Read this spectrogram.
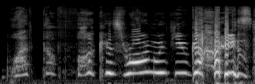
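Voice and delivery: high, loud mock outrage; utterly appalled. Fan voicing the Grim Reaper appalled at goofy adventurers, loud and aghast. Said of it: "he's just utterly appalled by them".

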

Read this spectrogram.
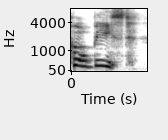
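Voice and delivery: high, tearful cry of relief; a light tearful sob of relief; sobbing. Acted. Beauty sobs over the waking beast, tearful.

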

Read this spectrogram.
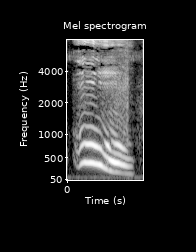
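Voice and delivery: sharp gasp into a high loud oh; startled gasp. Real, not acted. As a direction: gasp as if jolted by a screech. Startled by screech.

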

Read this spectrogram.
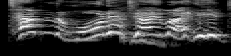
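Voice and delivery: high, loud Irish youtuber greeting; Jacksepticeye impression. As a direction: belt it like a hyper Irish youtuber. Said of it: "impressions or anything".

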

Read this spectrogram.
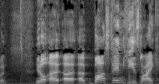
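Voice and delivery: normal talking voice

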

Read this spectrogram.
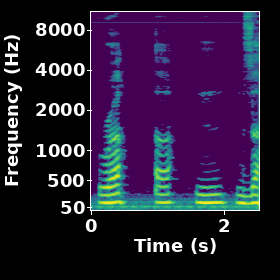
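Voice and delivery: segment the word into its sounds; teacher sounding out runs for the class. Shown as a demonstration.

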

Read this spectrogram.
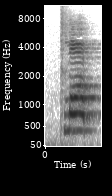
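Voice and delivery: high, loud shovel sound effects; digging noises. Acted. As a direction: voice the spoon digging with playful noises.

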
